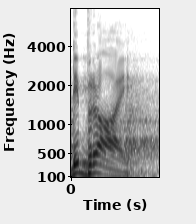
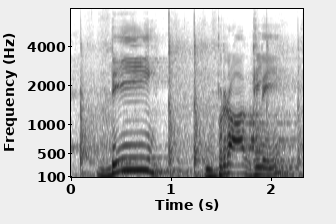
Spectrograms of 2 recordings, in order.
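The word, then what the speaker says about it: de Broglie: now another scientist called de bruy we pronounce actually it has a de bruy d broglie some people say d broccoli or de bruy he suggested a new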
